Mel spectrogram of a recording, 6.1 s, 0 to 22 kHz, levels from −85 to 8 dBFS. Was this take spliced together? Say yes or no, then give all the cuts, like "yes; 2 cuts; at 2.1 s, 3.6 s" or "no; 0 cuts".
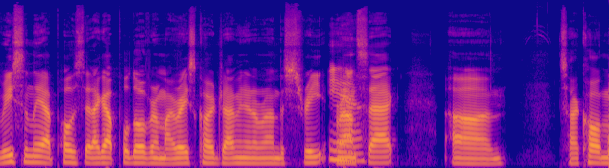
no; 0 cuts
